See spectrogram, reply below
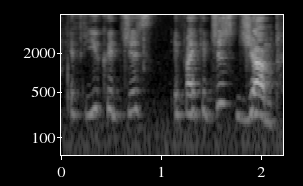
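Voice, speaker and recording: A woman's voice: fairly high pitch, normal speed, fairly bright tone, slightly rough. A woman streamer giving casual live-stream commentary over a game, playful and giggly, with dramatic reactions.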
